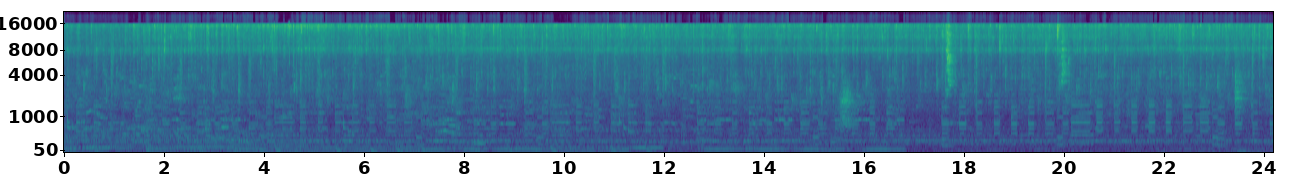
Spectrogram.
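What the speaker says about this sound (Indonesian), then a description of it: "Itu kan airnya sudah mulai tergenang, sudah bisa tertampung." Water pours and splashes steadily into the drum of an LG washing machine, a continuous close rushing flow that runs the whole time with faint background sounds over it.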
